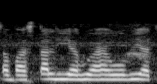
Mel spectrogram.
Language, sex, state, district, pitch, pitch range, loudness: Hindi, female, Bihar, Vaishali, 225 Hz, 220-235 Hz, -11 LUFS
